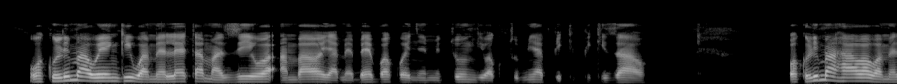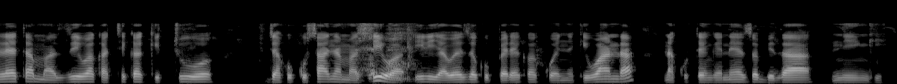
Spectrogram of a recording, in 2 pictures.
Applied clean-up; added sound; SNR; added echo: none; none; none; none.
